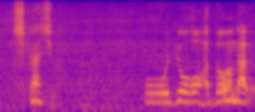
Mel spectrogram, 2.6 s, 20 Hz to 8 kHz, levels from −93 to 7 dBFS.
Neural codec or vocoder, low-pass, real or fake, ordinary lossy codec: codec, 16 kHz, 0.8 kbps, ZipCodec; none; fake; none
